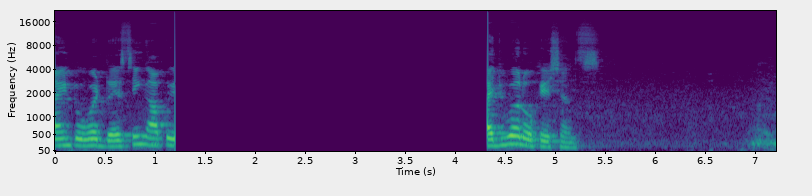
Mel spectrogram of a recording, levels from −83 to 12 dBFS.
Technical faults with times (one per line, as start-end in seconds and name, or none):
1.20-4.33 audio dropout to silence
